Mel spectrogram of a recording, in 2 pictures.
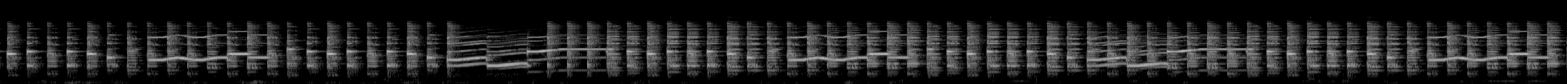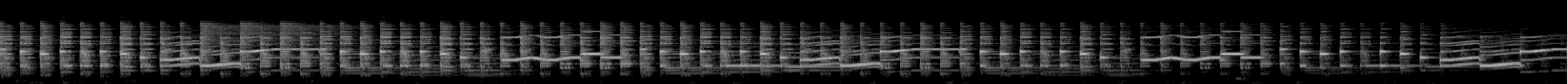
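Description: Nokia 6030 polyphonic MIDI ringtone playing through the phone's loudspeaker: a bright, rhythmic synth melody that stops briefly about five seconds in and then starts over.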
